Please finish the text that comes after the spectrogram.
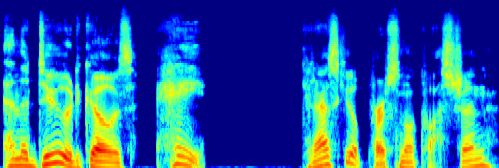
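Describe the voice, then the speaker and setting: Animated man in his forties telling a story on a podcast, laughing often and jumping to excited highs. His voice is mid-pitched and recorded dry and close, with no room sound. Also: normal speed, no room sound. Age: 40s. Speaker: podcast co-host. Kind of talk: casual chat.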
